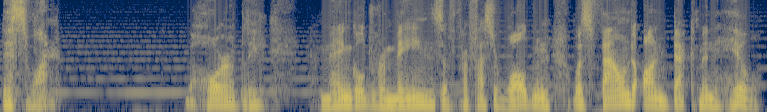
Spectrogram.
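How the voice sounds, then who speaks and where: A man acts a loyal friend in an old-time radio drama. His voice is rough and husky at an average pitch, earnest and hesitant, over soft background music. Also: slow pace. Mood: earnest, probing. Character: loyal, concerned male best friend, gently probing.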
